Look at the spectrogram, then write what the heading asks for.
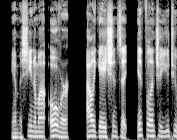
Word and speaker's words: Machinima: network uh M uh machine I'm going to pronounce this wrong m d h i n i m Machinima yeah Machinima over allegations that influential YouTube broadcasters were improperly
